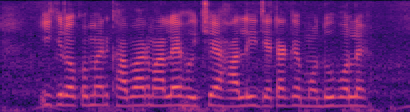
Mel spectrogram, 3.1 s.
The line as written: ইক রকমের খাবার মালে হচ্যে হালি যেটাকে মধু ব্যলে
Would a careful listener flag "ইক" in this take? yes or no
no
